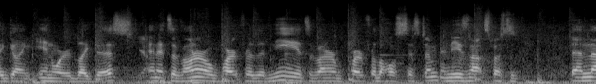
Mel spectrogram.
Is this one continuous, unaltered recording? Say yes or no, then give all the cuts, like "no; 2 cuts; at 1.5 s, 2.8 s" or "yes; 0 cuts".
no; 1 cut; at 4.4 s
